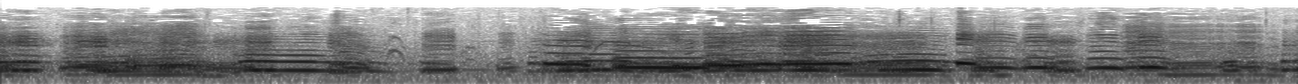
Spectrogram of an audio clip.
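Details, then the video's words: Whooper swans give feeding and territorial calls: loud, brassy, trumpeting honks, several birds overlapping in a rapid chorus of about four calls a second, rising and falling in pitch. "Whooper Swan. Feeding Calls & Territorial Calls"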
